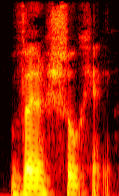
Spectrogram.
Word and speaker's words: versuchen: It's spelled with a V, but that V is an F. Versuchen. Versuchen. Is this separable? No. No. We have the accent on suchen, showing us that ver stays put.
